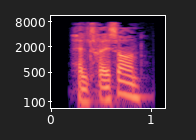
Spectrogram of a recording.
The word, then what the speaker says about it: halvtredseren: Remember that the V is silent after an L, and the D is again silent. – Halvtredseren.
